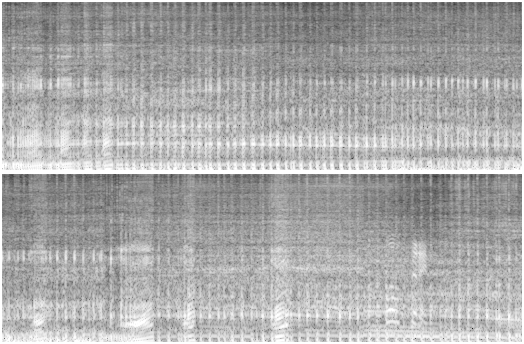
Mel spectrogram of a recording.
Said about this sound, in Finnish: mikä tää juttu on, että kun mopo on paikalla, niin miksi kierroksia pitää nostaa? Kone lämpee nopeammin, niin sit tuo, se estää enemmän leikkaamista.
